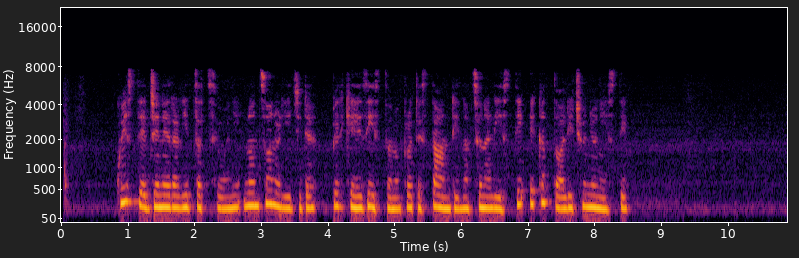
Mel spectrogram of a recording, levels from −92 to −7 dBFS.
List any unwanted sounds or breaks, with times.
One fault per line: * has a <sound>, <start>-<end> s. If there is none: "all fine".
all fine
